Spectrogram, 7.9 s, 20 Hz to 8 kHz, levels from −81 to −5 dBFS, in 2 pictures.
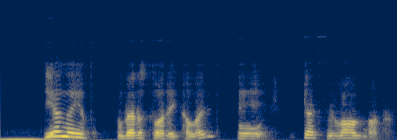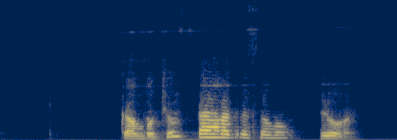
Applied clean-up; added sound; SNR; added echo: neural mask model DeepFilterNet 3.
